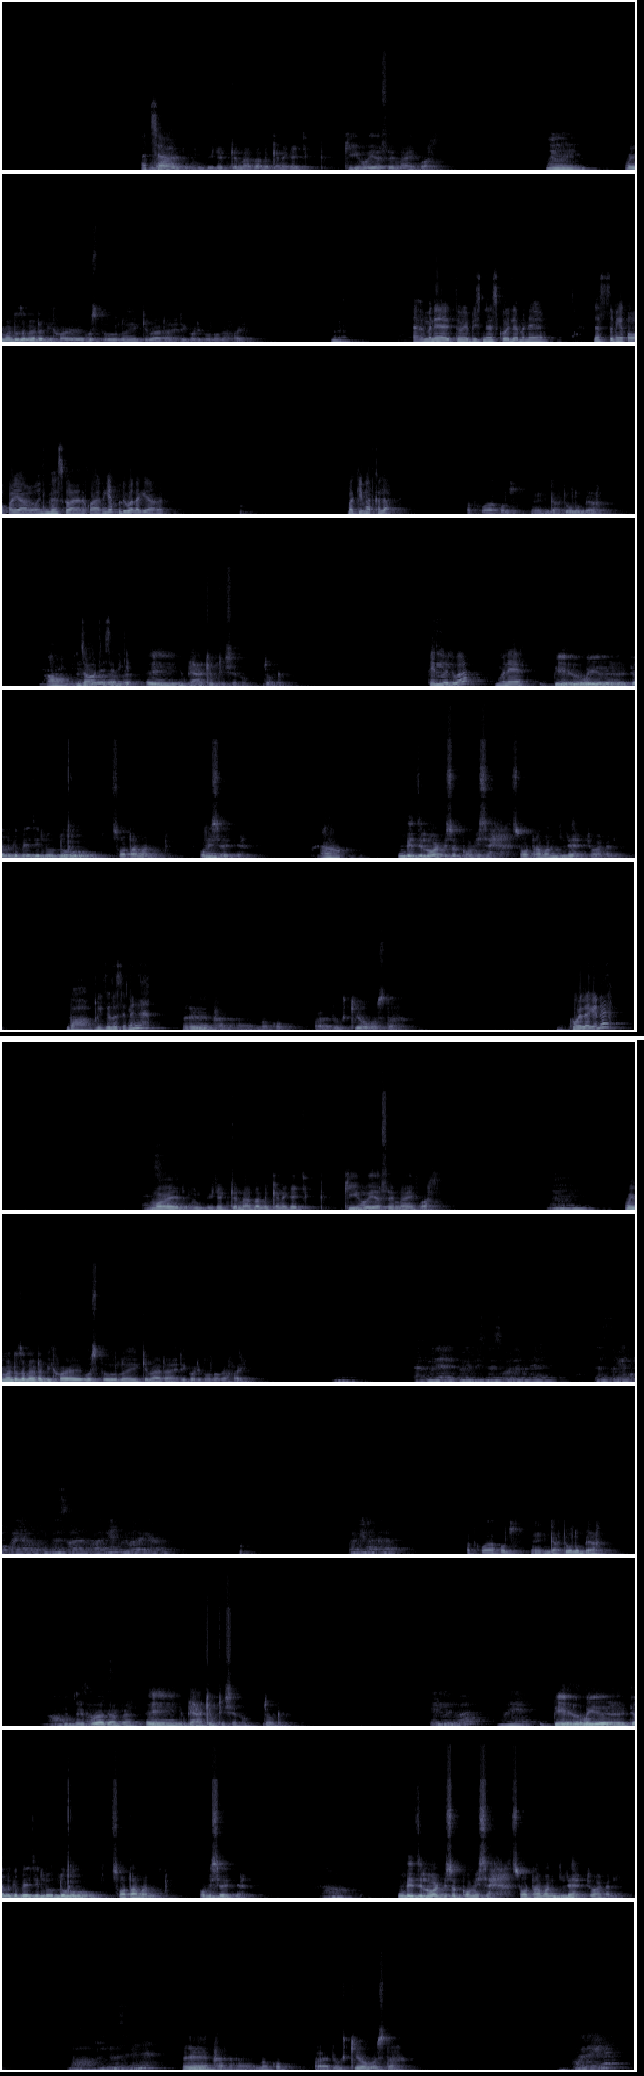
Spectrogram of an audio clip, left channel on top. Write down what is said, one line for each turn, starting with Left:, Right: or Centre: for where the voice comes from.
Left: আচ্ছা
Right: মই এইটো বিশেষকে নাজানো কেনেকে কি হৈ আছে নাই হোৱা
Left: উম
Right: মই ইমানটো জানো এটা বিষয় বস্তু লৈ কিবা এটা হেৰি কৰিব লগা হয়
Left: উ মানে তুমি বিজনেচ কৰিলে মানে জাষ্ট তেনেকে ক'ব পাৰি আৰু ইনভেষ্ট কৰা নকৰা এনেকে সুধিব লাগে আৰু
Right: উম
Left: বাকী ভাত খালা
Right: ভাত খোৱা হ'ল এ গাটো অলপ বেয়া
Left: অ
Right: দুদিন ধৰি
Left: জ্বৰ
Right: পুৰা
Left: উঠিছে
Right: গা
Left: নেকি
Right: বেয়া এই বেয়া কে উঠিছে অ জ্বৰটো
Left: পিল লৈ লোৱা মানে
Right: পিল এই অ এতিয়ালৈকে বেজি ললো ছটা মান কমিছে
Left: উম
Right: এতিয়া
Left: অ
Right: বেজি লোৱাৰ পিছত কমিছে ছটা মান দিলে যোৱাকালি
Left: বাহ বেজি লৈছা নে
Right: এ ভা নকবা আৰু কি অৱস্থা
Left: ভয় লাগে নে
